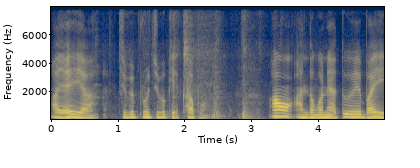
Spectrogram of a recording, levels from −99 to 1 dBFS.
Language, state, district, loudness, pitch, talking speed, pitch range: Idu Mishmi, Arunachal Pradesh, Lower Dibang Valley, -16 LUFS, 175 Hz, 130 wpm, 165-190 Hz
